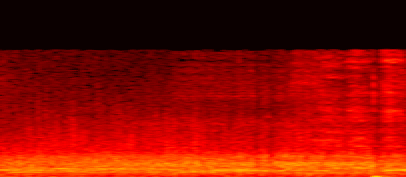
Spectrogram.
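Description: A prerecorded applause sound effect clip played to introduce comedian Johnny Lynn: a steady burst of crowd applause, dense clapping that stays loud and even throughout with a faint murmur of cheering, no pauses or build-up.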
